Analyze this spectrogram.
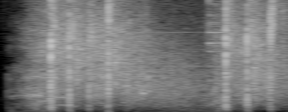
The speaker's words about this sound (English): That's a whip cracker. This guy plays songs with whips.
